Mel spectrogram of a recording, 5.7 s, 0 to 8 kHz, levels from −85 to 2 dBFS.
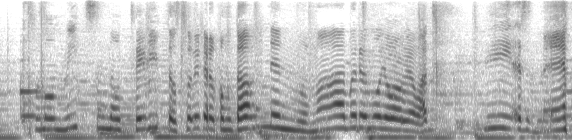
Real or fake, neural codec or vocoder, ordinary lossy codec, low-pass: fake; codec, 16 kHz, 1 kbps, X-Codec, HuBERT features, trained on general audio; none; none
